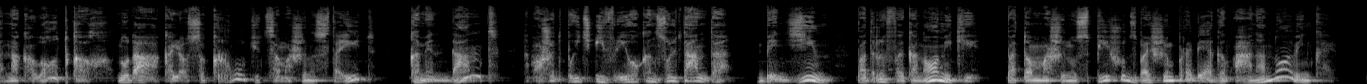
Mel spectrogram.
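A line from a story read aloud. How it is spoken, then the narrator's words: Faint fragmented whispering. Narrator (Russian): перешли на шепот, и до меня доносилось только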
